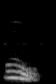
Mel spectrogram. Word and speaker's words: ऊ: इसका बीजाक्षर है ऊ। ऊ जो लिखा है ओम नहीं, ऊ ऊ ऊ, इसका उच्चारण करने से भी आप इस चक्र को एनर्जाइज कर सकते हैं।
